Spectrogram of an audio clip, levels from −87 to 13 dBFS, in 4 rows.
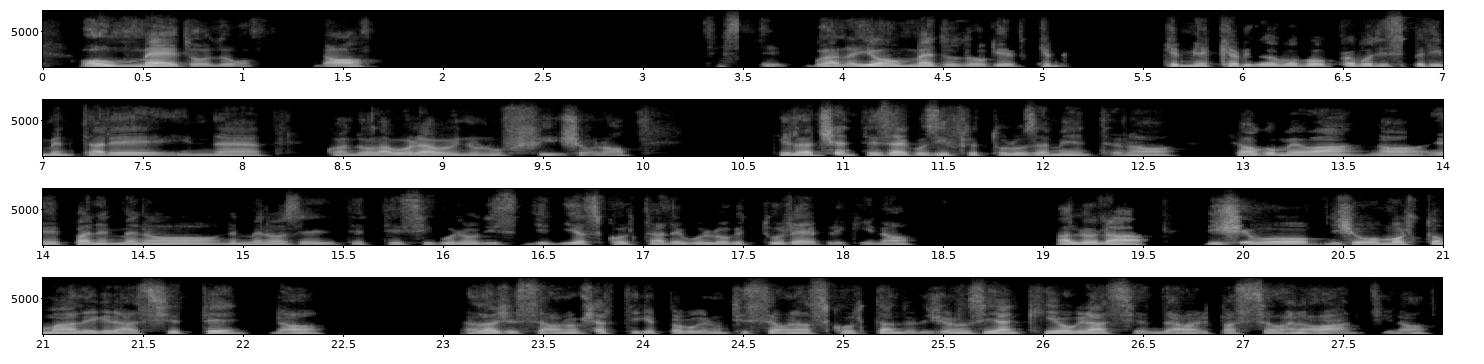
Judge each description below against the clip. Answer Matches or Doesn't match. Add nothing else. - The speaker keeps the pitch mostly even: Doesn't match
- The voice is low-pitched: Matches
